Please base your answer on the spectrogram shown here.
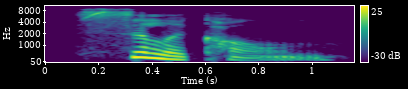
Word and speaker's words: silicone: first one they have they have different endings uh silicon with an ah silicon with the e silicone silicon valley and silicone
